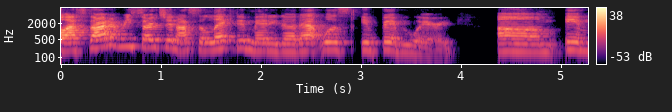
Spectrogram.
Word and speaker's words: Mérida: For those of you who don't know, I live in Merida, Mexico, and that's how you say it in Spanish. If you say it in English, you say Merida, right?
